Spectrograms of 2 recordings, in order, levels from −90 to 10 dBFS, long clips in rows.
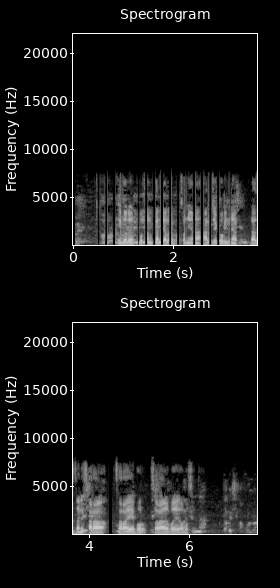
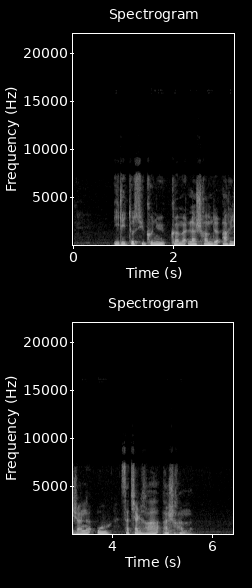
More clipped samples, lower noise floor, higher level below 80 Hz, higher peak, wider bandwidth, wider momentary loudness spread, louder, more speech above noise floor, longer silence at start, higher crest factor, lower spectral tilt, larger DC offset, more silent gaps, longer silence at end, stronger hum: neither; second, -41 dBFS vs -68 dBFS; first, -54 dBFS vs -60 dBFS; first, -2 dBFS vs -8 dBFS; about the same, 8 kHz vs 7.8 kHz; first, 18 LU vs 8 LU; first, -18 LUFS vs -28 LUFS; second, 22 dB vs 41 dB; second, 0.05 s vs 0.85 s; about the same, 18 dB vs 20 dB; second, -5 dB/octave vs -6.5 dB/octave; neither; first, 4.41-4.46 s vs none; second, 0 s vs 0.8 s; neither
